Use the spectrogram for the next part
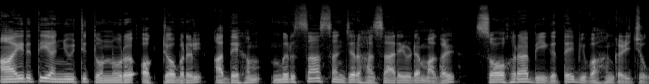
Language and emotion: Malayalam, neutral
